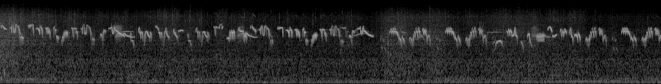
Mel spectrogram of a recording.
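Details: Eurasian skylark pouring out its song while rising into the sky. A continuous rapid stream of high, chirping and trilling notes runs without pause over a quiet background.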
